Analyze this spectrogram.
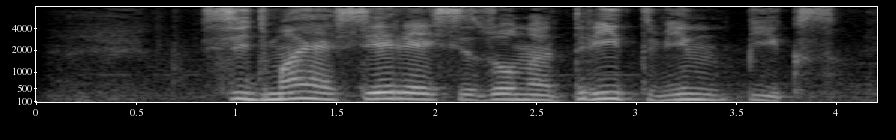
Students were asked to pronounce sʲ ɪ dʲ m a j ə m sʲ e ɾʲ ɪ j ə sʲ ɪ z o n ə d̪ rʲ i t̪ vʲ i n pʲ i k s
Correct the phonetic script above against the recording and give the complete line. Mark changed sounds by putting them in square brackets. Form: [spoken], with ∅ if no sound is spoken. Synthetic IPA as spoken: sʲ ɪ dʲ m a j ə [∅] sʲ e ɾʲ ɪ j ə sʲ ɪ z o n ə [t̪] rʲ i t̪ vʲ i n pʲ i k s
